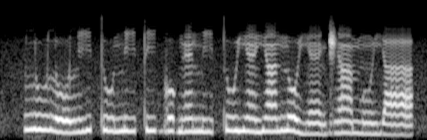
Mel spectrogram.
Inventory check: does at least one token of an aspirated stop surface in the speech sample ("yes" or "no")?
no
